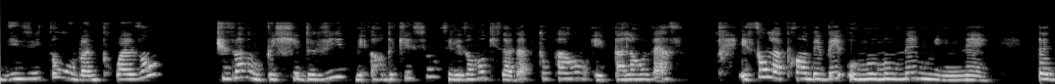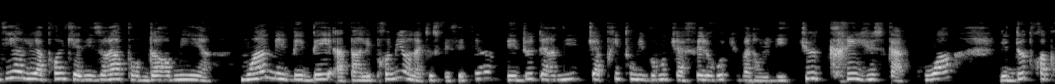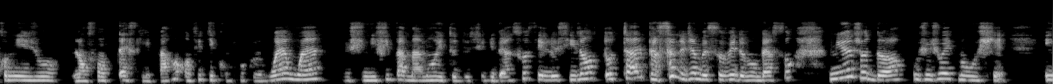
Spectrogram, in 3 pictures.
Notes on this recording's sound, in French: Dans cet épisode enregistré à distance.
